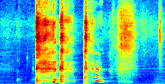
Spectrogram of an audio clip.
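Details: A short fit of two to three harsh, forceful coughs followed by a throat-clearing sound, from a teenager who is sick and home from school.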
